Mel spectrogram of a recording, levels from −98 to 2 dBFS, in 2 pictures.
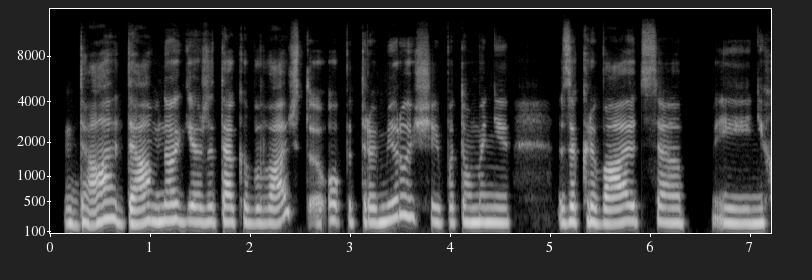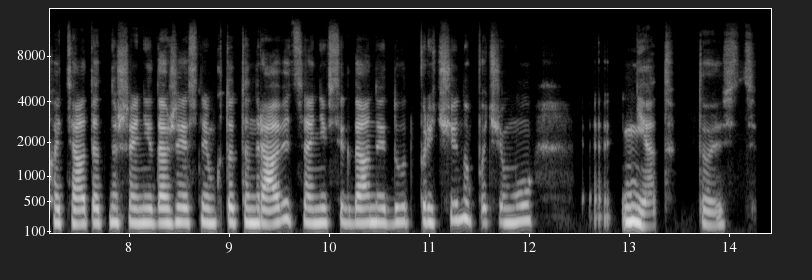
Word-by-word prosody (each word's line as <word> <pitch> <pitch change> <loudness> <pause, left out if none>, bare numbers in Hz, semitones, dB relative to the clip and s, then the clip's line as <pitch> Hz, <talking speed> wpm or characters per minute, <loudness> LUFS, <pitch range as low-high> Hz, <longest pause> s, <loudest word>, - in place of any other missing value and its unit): Да, 205 +5 +2
да, 190 +1 +2
многие 215 -1 +2
же 210 +1 -2
так 210 +1 0
и - - +1
бывает, 195 - -1
что 480 +6 -7
опыт 220 -2 -5
травмирующий, 220 +2 0
потом 205 0 0
они 205 -1 +1 0.5
закрываются 205 0 +1 0.3
и 200 -5 -1
не 195 +1 +1
хотят 195 -1 -1
отношений. 200 0 +1
Даже 200 +1 +3
если 205 +2 0
им 195 - +2
кто-то 200 +1 -1
нравится, 200 +3 +2
они 200 0 +2
всегда 200 -1 -1
найдут 205 0 -1
причину, 230 +4 -1
почему, 205 +1 -3 0.7
э, 260 - -13
нет, 210 - +3 0.2
то 185 - -5
есть. 180 +3 -12
205 Hz, 130 wpm, -25 LUFS, 195-215 Hz, 0.7 s, Даже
